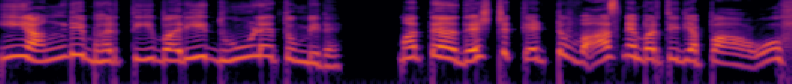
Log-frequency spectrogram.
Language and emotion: Kannada, disgusted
